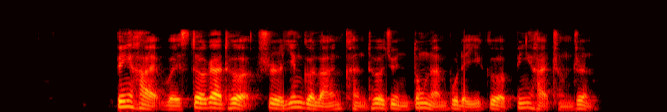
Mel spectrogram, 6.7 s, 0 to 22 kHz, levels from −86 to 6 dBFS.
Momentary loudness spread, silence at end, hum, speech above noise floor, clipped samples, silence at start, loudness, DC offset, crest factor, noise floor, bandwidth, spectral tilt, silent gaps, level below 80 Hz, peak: 11 LU; 0.7 s; none; over 57 dB; under 0.1%; 1.2 s; -33 LUFS; under 0.1%; 18 dB; under -90 dBFS; 7.8 kHz; -4.5 dB/octave; none; -72 dBFS; -16 dBFS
